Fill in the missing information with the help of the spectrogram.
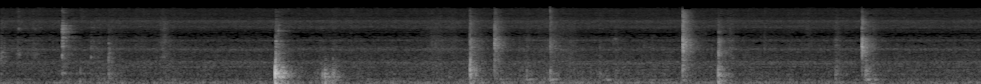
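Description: A series of sharp clicks over a faint steady hiss, mostly in pairs about half a second apart, coming roughly every two seconds; the loudest is about three seconds in.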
